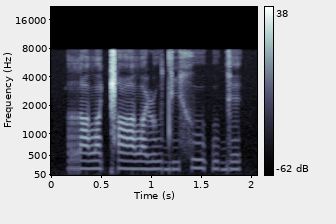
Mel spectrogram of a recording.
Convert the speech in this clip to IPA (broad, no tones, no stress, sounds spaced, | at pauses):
r ɑ lˠ ɪ ǁ ɑ lˠ ɪ ɭ u d i x u ʔ u ɡ ɪ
